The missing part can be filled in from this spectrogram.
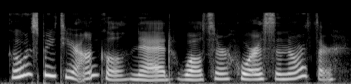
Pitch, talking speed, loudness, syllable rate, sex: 270 Hz, 190 wpm, -16 LUFS, 5.0 syllables/s, female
